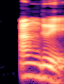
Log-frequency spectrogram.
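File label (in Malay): "anggerik", Malay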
